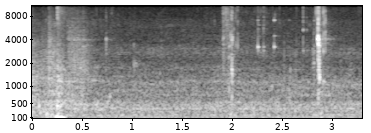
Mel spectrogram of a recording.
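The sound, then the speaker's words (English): Quiet mouth sounds of someone sipping an amber ale: a few soft, brief slurps spaced over a few seconds, with a sharper little click near the end and no talking. “Let's sip.”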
